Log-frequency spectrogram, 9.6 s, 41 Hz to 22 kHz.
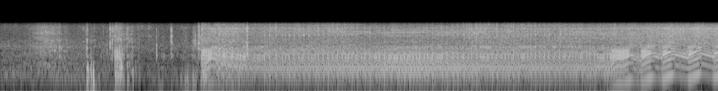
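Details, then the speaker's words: Stock rear-handle Stihl MS200 with a 25-inch bar, near-new, high-speed screw backed out to the stop: revs up, then settles into a strained, wavering drone in a large log; struggling to keep chain speed with that much bar. "I'm letting the weight of the saw try to feed itself essentially I'm we've seen that it was pretty much struggling hard to pull that much bar"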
